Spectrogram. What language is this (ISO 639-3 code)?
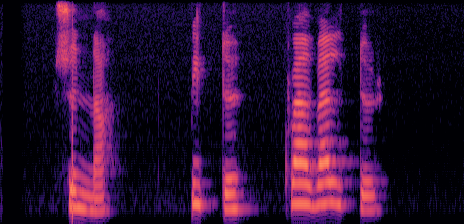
isl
